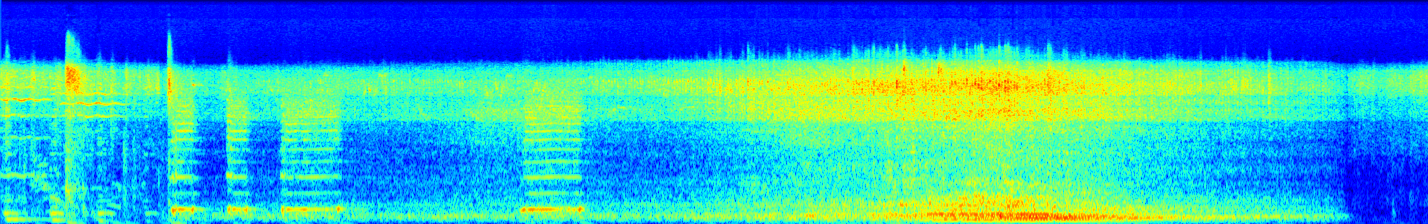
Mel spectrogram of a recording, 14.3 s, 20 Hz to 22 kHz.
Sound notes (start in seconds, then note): 2.5 steam whistle blowing; 7.7 bus engine whirring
